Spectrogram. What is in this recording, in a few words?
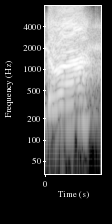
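Speech Russian; Allied Flight; Digits; DCS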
